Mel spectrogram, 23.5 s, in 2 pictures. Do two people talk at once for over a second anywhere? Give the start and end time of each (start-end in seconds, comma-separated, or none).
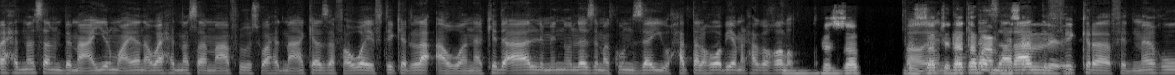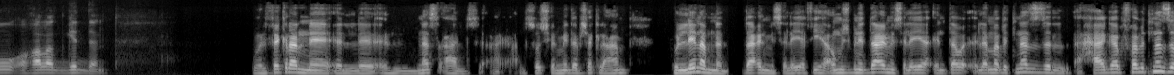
9.0-10.5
